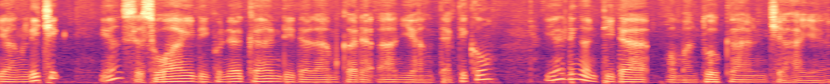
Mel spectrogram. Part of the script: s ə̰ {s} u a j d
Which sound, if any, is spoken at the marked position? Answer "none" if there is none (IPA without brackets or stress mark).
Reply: s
